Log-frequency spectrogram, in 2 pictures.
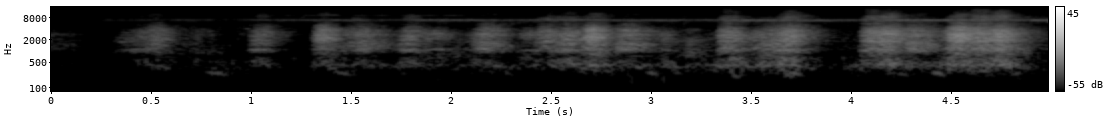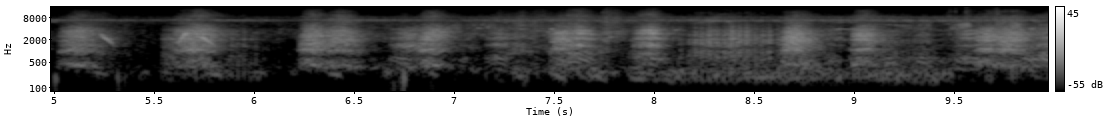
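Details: Hoatzin in the Amazon of Brazil: harsh, hoarse, breathy bursts repeated roughly once a second in an uneven run, with a thin steady high insect whine throughout.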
